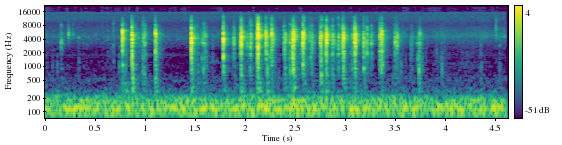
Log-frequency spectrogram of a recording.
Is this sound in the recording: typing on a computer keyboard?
yes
